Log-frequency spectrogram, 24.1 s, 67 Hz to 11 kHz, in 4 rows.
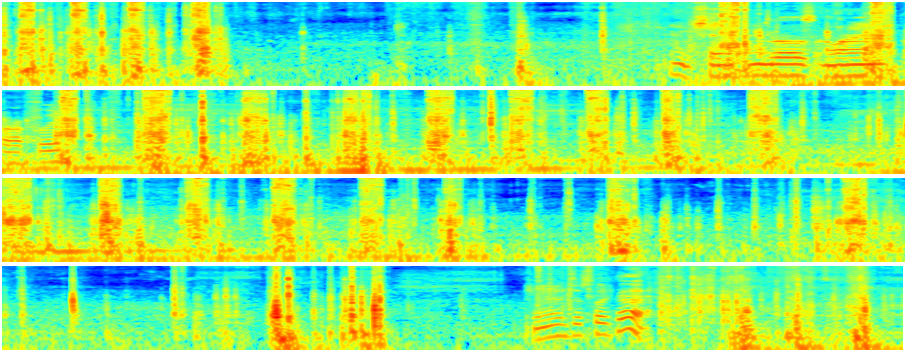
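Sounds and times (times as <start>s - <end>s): ratchet wrench clicking: 0.0s - 1.5s, 4.8s - 5.2s, 5.8s - 15.2s, 15.8s - 16.4s, 17.6s - 17.9s.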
